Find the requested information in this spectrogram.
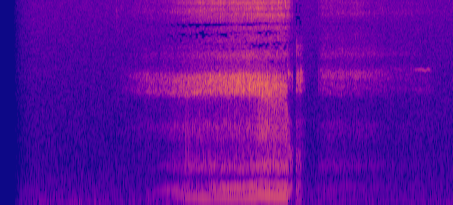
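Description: A single long snore that builds into a loud, rattling low rumble before cutting off abruptly.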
